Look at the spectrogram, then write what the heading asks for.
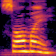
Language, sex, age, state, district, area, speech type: Nepali, female, 45-60, West Bengal, Darjeeling, rural, read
